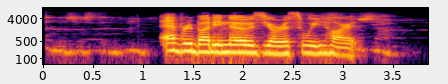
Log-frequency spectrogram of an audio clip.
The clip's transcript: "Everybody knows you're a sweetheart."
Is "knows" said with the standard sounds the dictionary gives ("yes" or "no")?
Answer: yes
